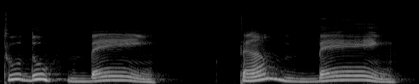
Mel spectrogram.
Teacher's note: Aqui a ideia é o som, esse som nasal é um som um pouco mais longo, tá?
